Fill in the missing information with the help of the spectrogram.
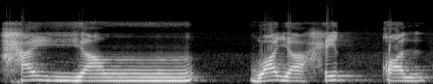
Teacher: یا کو جب واو سے ملائیں گے تو یہاں پہ ادغام یرملون کا غنہ ہوگا 2 سیکنڈ کے قریب · یہ ہا بریک ہے، ہا کو حَيًّا نہیں پڑھنا، بھاری ساؤنڈ کے ساتھ نہیں پڑھنا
